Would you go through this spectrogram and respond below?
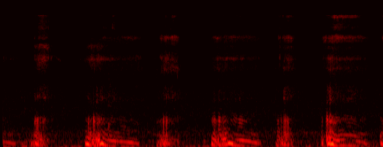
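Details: A sleeping baby girl snoring with rhythmic, rattling low breath sounds, about three breath cycles in six seconds.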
